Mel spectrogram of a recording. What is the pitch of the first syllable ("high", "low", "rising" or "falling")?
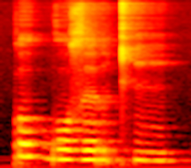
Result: high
